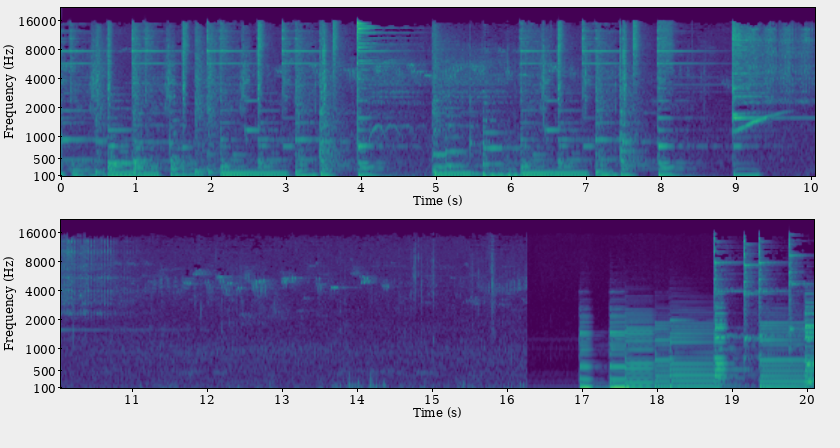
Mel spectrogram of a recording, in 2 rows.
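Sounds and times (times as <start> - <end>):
keyboard tune: 0.0 - 10.4, 16.9 - 20.0.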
